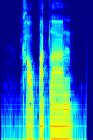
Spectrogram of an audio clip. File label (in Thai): "เข่าปั๊ดลาน", ภาษาโคราช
